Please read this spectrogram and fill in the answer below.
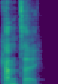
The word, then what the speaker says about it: Kante: And for Kante, the player, there's an A sound, so we say Kante.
